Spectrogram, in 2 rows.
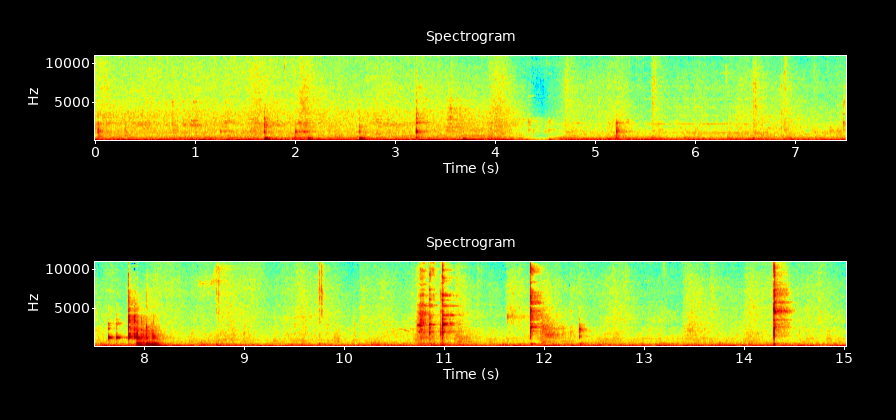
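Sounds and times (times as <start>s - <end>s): metal spoon scraping a pan: 0.8s - 2.3s, 10.7s - 12.5s.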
